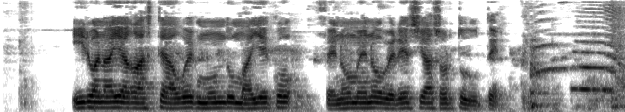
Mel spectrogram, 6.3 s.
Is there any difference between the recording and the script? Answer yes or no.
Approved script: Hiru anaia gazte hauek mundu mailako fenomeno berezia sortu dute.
no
